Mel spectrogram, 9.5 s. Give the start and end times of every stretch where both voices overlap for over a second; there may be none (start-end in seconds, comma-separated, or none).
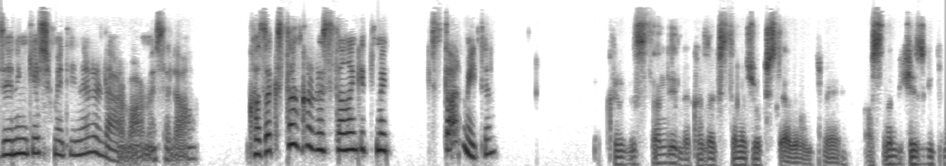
none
